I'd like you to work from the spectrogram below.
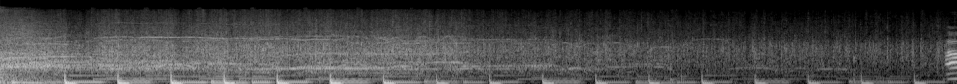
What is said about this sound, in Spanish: aplausos para esta gran invitada. Es un honor, cariño, tenerte aquí en la Junta Comunidad.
